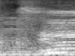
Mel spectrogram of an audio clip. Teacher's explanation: Dengung. Ya, dengung niku nopo Mas? Yaitu kerasa di hidung kita niku Pak. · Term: ghunnah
